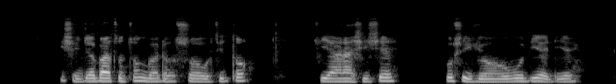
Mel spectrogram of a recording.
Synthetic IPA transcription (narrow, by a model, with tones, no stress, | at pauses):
i˨ʃe˨d͡ʒɔ˦ba˦tũ˧˦tũ˦ɡ͡bɔ˧dɔ˨sɔ˧o˨ti˨˦tɔ˦ | fi˧˦a˧ɾa˧ʃi˨˧˦ʃɛ˦ | o˦si˦˨jɔ˧o˧wo˦di˦ɛ˦˨di˨˦ɛ˦˨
